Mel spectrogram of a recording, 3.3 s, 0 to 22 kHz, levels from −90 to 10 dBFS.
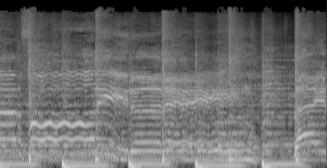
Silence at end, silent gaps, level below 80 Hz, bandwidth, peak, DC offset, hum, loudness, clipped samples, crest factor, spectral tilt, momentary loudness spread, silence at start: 0 s; none; -22 dBFS; 18 kHz; 0 dBFS; under 0.1%; none; -16 LUFS; under 0.1%; 14 dB; -4.5 dB/octave; 2 LU; 0 s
